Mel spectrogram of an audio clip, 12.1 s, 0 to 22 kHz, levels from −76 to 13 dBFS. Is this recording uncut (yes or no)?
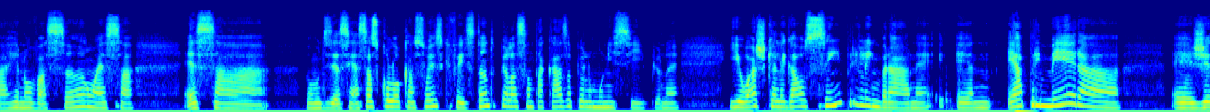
no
